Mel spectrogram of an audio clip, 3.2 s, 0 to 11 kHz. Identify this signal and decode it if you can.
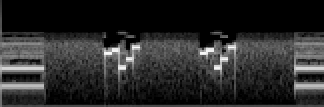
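Five-tone selective call (ZVEI), heard as quick runs of five tones, tones of about 70 ms. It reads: 89360 89360
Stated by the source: Five-tone ZVEI selective call received by SDR.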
